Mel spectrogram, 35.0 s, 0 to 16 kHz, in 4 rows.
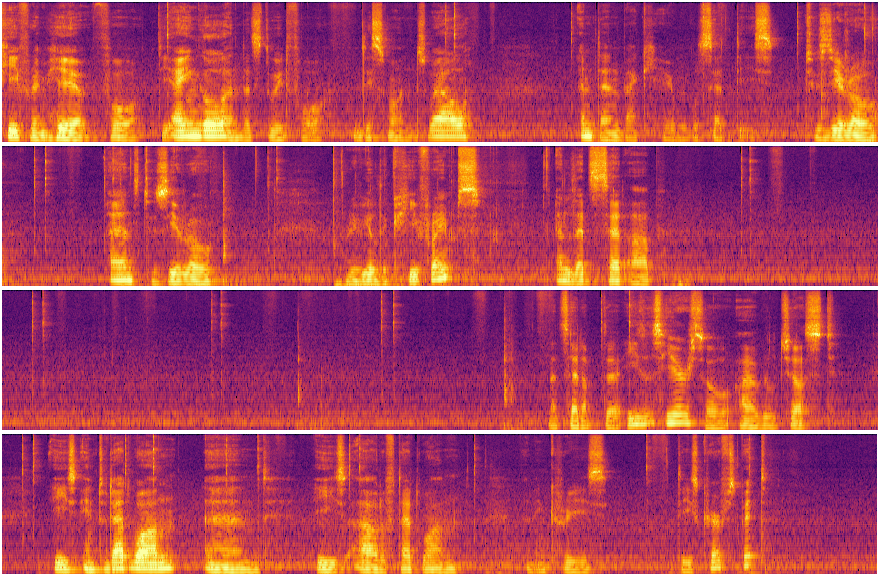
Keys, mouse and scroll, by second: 0.2 scroll down 1, 1.6 click, 2.2 scroll down 1, 3.0 scroll up 1, 4.5-8.0 drag, 8.7 0, 9.1 click, 10.0 0, 10.1 click, 12.1 u, 12.6 u, 13.3-15.5 scroll down 1, 16.2 click, 22.6-23.3 scroll down 1, 23.5 click, 26.5-29.2 drag, 33.8-35.0 shift+drag.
